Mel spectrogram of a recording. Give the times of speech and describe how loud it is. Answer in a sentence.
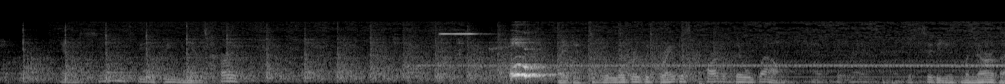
You can hear the speech briefly from 0.0 to 2.4 s; and from 5.5 to 10.0 s, getting quieter then louder.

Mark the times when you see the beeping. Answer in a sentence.
The beeping can be heard from 4.4 to 5.3 s.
